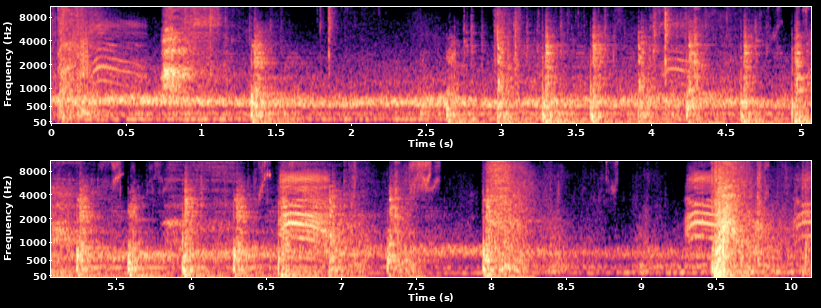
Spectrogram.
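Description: Footsteps clank on a metal pipe.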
